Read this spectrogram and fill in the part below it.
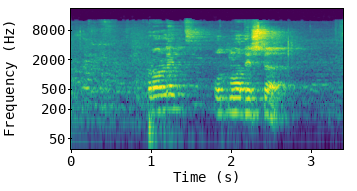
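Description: A young man reads aloud into a microphone in a large echoing hall.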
